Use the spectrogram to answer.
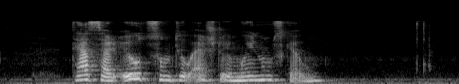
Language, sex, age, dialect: Faroese, female, 36-60, Norðurstreymoy/Eysturoy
